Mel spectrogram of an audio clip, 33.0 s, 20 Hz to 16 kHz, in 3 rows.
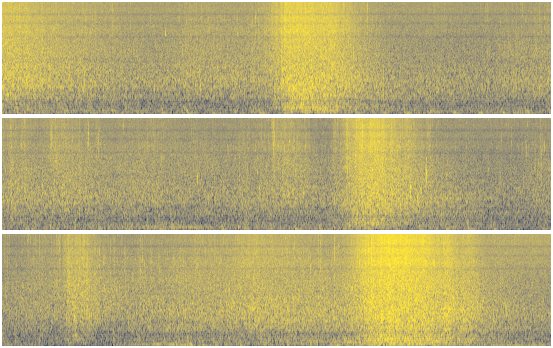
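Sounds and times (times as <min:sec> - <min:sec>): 
surf washing against a rocky Pacific shore in Quepos Costa Rica: 0:00.0 - 0:32.9
waves breaking on a rocky Pacific shore in Costa Rica: 0:00.0 - 0:32.9.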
